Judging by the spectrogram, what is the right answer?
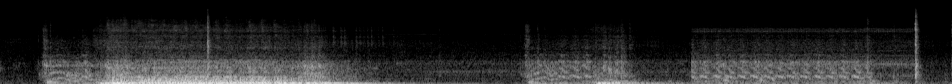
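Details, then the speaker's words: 1969 Buick Special Deluxe that won't keep running despite carburetor rebuilds, timing, idle mixture, fuel filter and vacuum line work: catches and runs rough about three seconds, sags and dies, refires weakly and fades; suspected fuel starvation, perhaps varnished carburetor. "Still not getting enough gas. Keeps starving out."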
